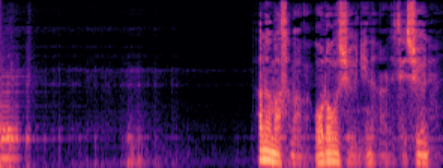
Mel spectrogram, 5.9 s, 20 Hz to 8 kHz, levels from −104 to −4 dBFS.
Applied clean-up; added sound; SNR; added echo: neural mask model RNNoise.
